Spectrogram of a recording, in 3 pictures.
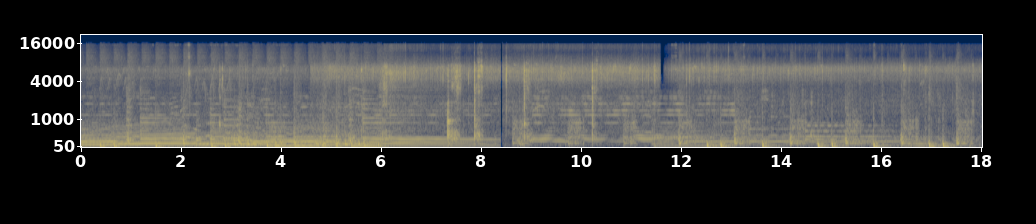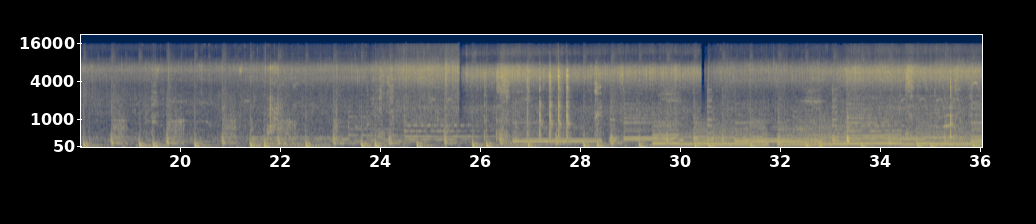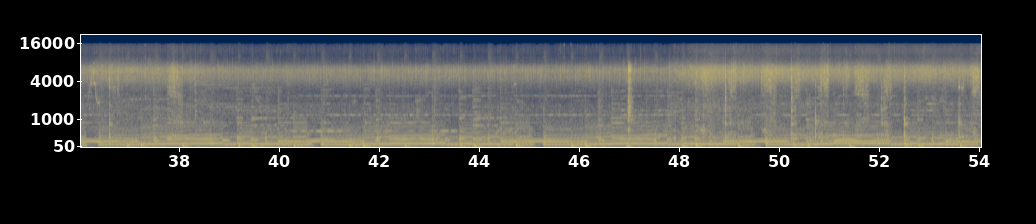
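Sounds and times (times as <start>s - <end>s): vegetables sizzling in oil: 0.0s - 54.0s
spoon scraping a pan: 5.0s - 9.2s, 23.8s - 28.7s, 32.3s - 38.8s, 46.9s - 54.0s.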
